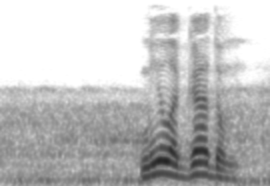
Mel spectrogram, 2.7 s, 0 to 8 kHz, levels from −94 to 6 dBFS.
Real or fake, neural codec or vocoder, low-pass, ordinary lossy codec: fake; codec, 16 kHz in and 24 kHz out, 1 kbps, XY-Tokenizer; 7.2 kHz; none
